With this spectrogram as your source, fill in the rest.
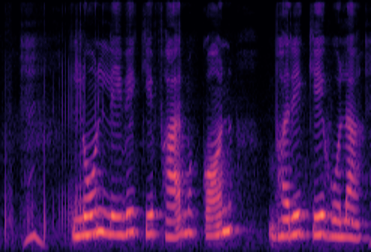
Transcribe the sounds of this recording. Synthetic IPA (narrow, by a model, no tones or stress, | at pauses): loːnleːʋekefʰaːɾmkɔːn | bʱəɾekeɦoːlaː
